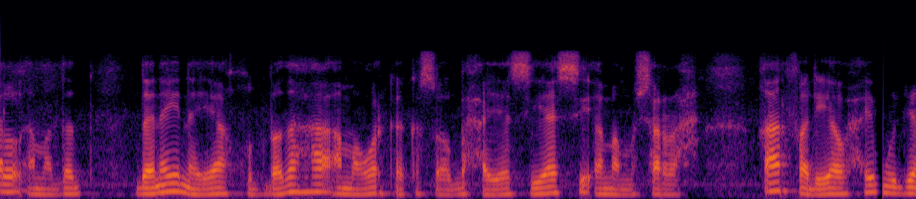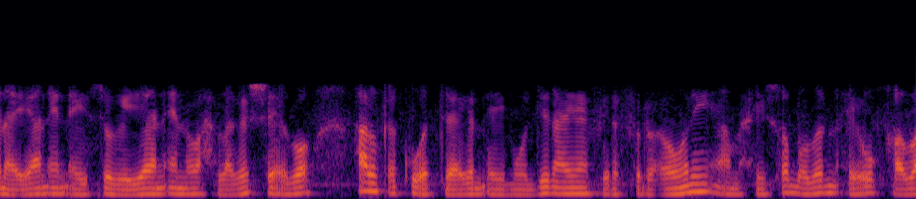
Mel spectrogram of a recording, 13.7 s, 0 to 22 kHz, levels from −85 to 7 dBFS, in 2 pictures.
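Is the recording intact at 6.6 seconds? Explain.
No. At 6.6 seconds you're right inside a handover gap, running from about 6.56 to 6.62 s, so roughly 60 ms of nothing. The call got passed from one network to another, and while the link was switching over no speech frames came through. The speech dies away almost instantly, there's a short hole of silence, and whatever was said in that sliver is simply gone, not muffled or smeared.

Right as the sound comes back at 6.62 s, a fallback to narrowband kicks in and stays until the end of the clip. Before the gap the call sounds like HD Voice with fairly clean wideband speech, the kind you'd expect from AMR-WB at a mid rate like 12.65 kbit/s. After it, the new link settles on an older narrowband codec, and everything above 4 kHz is cut away. The speech turns duller and rougher, which fits a lower-rate AMR-NB mode around 7.4 kbit/s.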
